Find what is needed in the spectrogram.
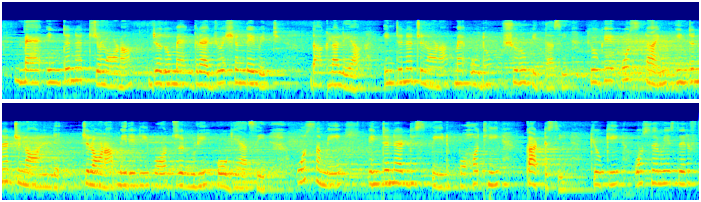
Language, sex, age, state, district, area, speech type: Punjabi, female, 30-45, Punjab, Sangrur, rural, spontaneous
